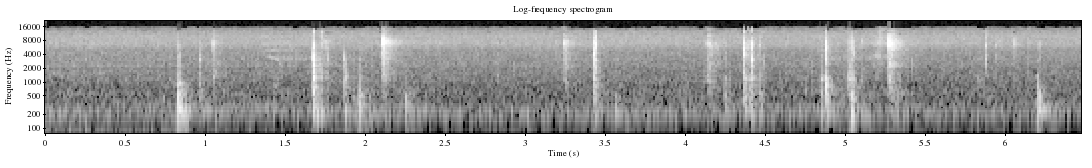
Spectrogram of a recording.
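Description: About a dozen light clicks and taps at irregular intervals, as a screw on a cordless drill's bit and a plastic camera mount are knocked and shifted against a bus's sheet-metal side while the screw is being lined up; the drill motor is not running.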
